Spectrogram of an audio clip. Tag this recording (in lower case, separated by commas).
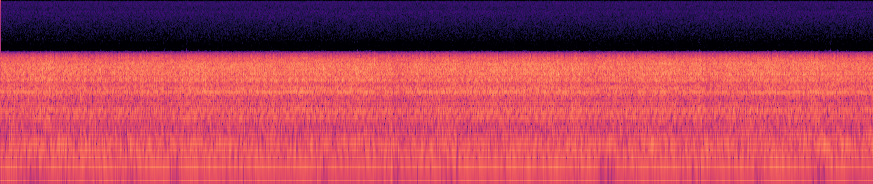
vehicle, speedboat, motorboat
